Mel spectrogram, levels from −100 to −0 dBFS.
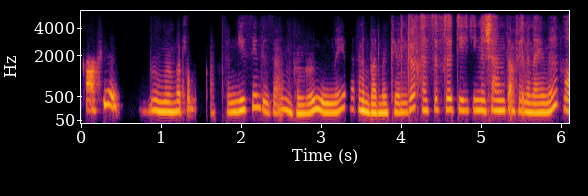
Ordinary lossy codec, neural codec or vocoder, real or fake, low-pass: none; codec, 16 kHz, 0.5 kbps, X-Codec, HuBERT features, trained on balanced general audio; fake; 5.4 kHz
